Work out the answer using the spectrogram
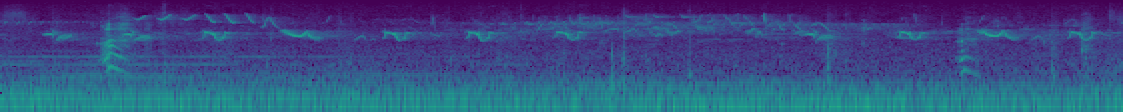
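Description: Forest birds chirping: one short call repeats about every two-thirds of a second, with a few higher chirps and trills among it, over a steady low background rumble.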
